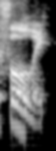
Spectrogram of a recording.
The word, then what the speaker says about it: Foley: love it well hey welcome welcome am i pronouncing your name right correctly you got it perfect my friend tyler foley foley yeah it's it's a very unique name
